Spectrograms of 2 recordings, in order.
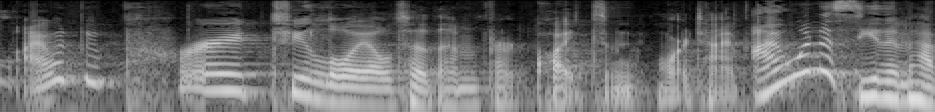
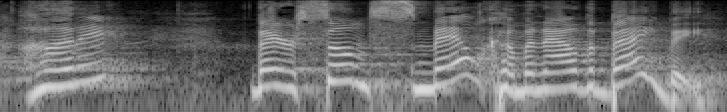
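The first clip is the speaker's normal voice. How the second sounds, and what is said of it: Put-on Kentucky-style Southern accent. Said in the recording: “Wait, he doesn't have an accent. ... is Jax from Kentucky now? ... I don't know why I'm doing this accent.”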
